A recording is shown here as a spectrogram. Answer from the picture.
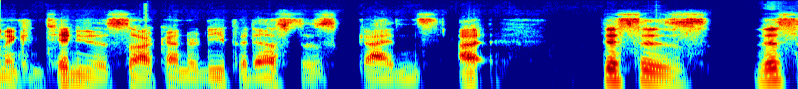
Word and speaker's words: DePodesta: Paul de Tab Deatesta. Is that how you say it? Deep Podesta. Deep Podesta. That's exactly what I said.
